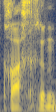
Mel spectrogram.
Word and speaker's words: Klachen: All right, it is pronounced Klachen, by the way.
